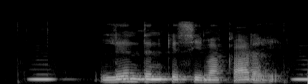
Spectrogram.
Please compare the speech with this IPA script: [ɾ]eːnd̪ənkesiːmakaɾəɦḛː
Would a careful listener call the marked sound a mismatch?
yes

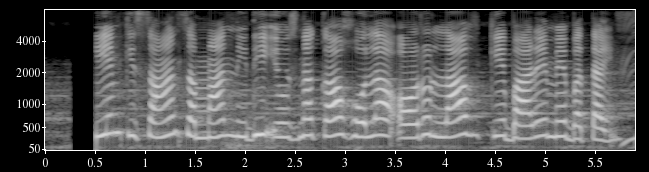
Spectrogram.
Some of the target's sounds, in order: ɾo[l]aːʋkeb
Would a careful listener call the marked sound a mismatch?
no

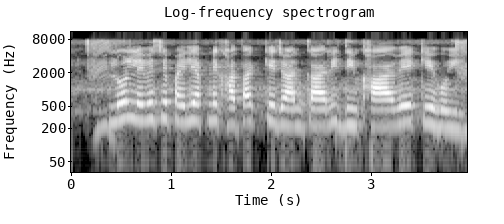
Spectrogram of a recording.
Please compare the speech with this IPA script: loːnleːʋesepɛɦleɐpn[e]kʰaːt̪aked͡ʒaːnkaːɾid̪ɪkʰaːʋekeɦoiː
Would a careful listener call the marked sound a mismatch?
no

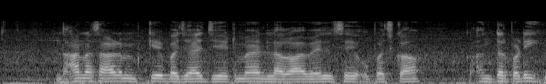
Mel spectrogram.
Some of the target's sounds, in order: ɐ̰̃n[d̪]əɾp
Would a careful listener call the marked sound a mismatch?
yes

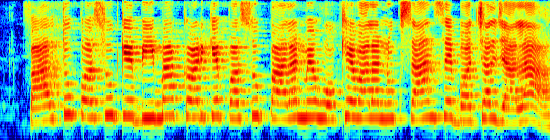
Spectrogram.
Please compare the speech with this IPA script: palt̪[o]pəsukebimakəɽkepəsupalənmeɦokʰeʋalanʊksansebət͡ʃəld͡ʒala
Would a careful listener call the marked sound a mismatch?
yes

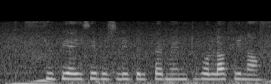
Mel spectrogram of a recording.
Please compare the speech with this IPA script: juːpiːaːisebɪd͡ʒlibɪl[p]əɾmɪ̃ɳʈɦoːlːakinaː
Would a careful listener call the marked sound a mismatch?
no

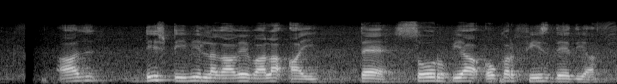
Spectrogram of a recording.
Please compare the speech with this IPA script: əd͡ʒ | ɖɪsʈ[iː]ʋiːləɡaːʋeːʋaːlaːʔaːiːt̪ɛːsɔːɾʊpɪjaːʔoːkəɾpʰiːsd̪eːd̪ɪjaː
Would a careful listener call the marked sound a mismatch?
no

